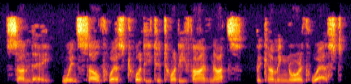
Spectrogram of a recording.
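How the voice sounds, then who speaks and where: A synthetic text-to-speech male voice reading a scripted weather radio forecast in a measured, impersonal way. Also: fairly low pitch, lively intonation, slightly rough. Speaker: automated weather radio announcer. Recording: dull lo-fi weather radio recording.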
